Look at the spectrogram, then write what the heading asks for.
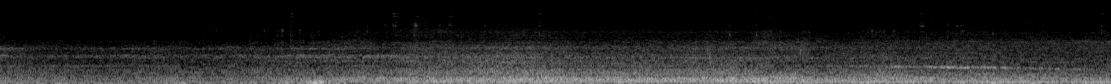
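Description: Electric suburban train rolling into the platform, its low rumble building over the first few seconds and then holding, with a sharp knock about three seconds in.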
